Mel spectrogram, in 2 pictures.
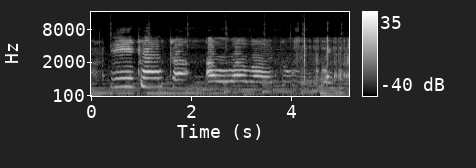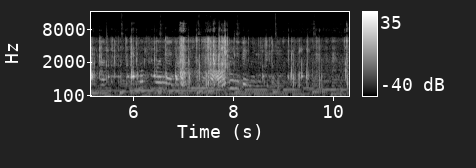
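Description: Soft background music under a small child's high voice, calling out in a few short bursts over the first four seconds. Then come clinking and rattling like dishes and cutlery.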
